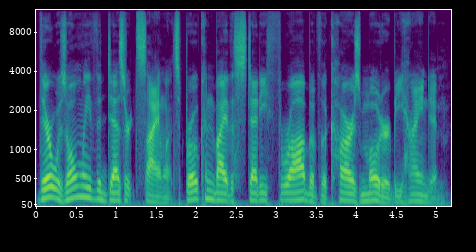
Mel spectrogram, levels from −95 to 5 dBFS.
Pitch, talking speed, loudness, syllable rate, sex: 115 Hz, 195 wpm, -19 LUFS, 5.1 syllables/s, male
